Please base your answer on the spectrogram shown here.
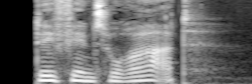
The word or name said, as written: defensorat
